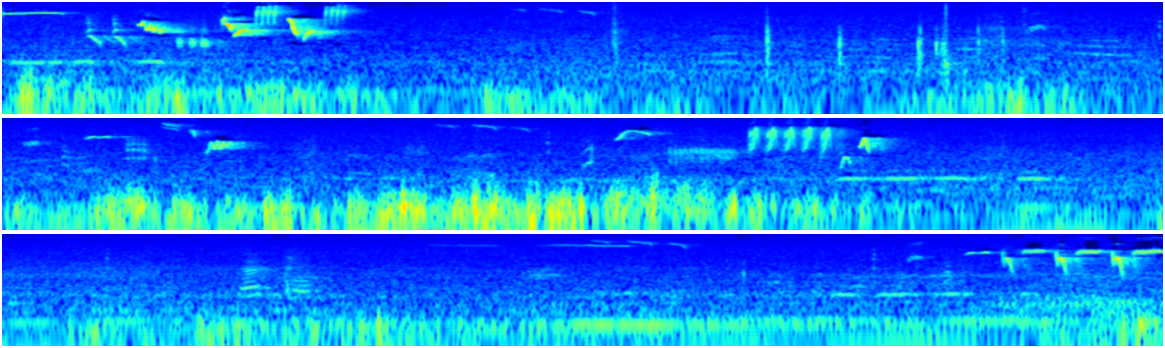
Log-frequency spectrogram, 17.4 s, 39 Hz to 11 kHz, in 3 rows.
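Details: Spring birdsong in Pigeon Valley, Cappadocia, Turkey, in April 2013, from a small bird that is not a pigeon: bright, high chirps and short twittering phrases over low rumbling background noise.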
